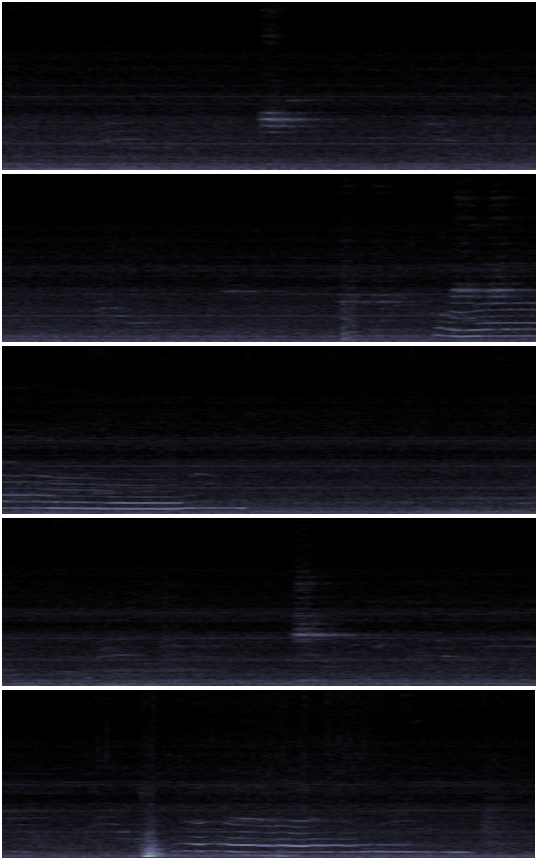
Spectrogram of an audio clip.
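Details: Cat making crying sounds on seeing another cat: a long moaning wail midway, then a sharp knock and a second rising-falling cry, against low rumbling background noise.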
